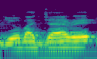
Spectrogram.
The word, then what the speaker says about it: Jehovah Jireh: Okay, Jehovah Jireh is the correct pronunciation of that.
